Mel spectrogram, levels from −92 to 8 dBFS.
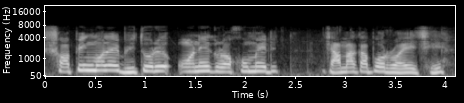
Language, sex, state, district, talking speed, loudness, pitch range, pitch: Bengali, male, West Bengal, Cooch Behar, 100 wpm, -14 LUFS, 190-240 Hz, 225 Hz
